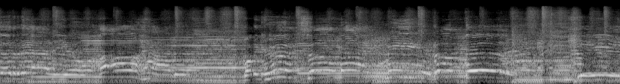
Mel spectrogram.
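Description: Live band music: a strummed acoustic guitar under a wavering melody line, with fiddle and voice.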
